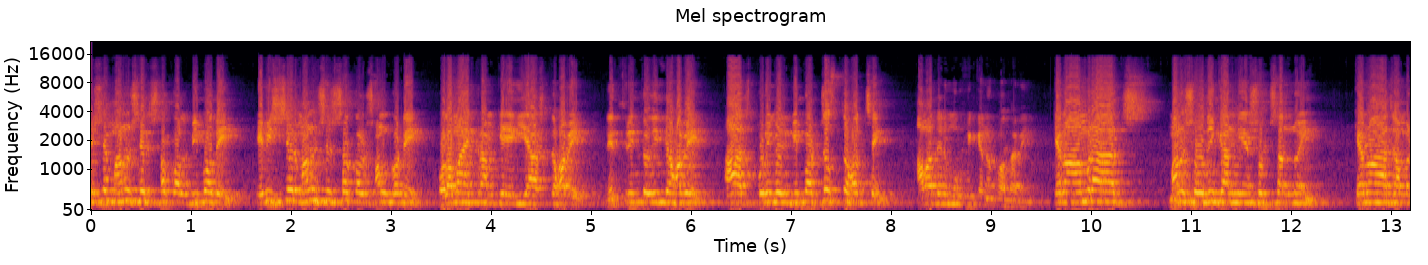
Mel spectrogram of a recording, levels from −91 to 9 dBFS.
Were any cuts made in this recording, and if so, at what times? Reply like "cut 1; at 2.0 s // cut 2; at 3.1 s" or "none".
cut 1; at 9.5 s

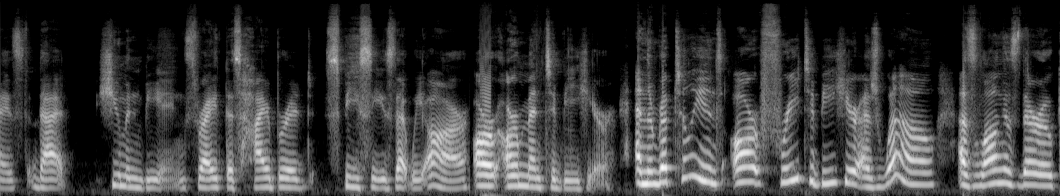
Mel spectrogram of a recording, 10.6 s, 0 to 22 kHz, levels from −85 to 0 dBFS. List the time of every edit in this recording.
cut 1; at 4.7 s // cut 2; at 6.2 s

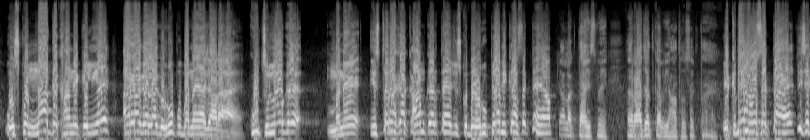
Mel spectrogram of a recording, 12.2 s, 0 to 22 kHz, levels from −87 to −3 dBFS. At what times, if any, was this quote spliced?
none

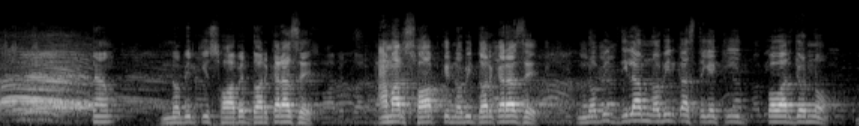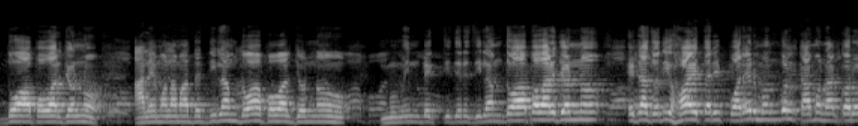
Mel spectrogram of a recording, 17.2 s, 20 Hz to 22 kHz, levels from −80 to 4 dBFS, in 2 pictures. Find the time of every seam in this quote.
cut 1; at 0.9 s

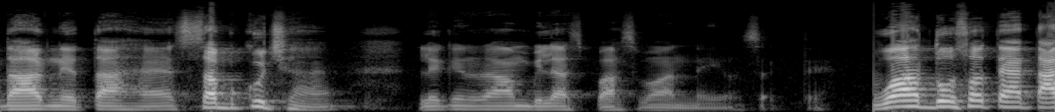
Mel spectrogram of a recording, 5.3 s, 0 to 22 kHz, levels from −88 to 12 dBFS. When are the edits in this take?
cut 1; at 4.3 s

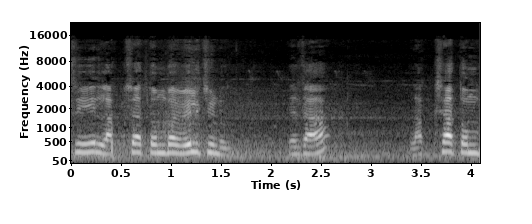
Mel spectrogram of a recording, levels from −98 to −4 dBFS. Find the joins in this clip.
none

